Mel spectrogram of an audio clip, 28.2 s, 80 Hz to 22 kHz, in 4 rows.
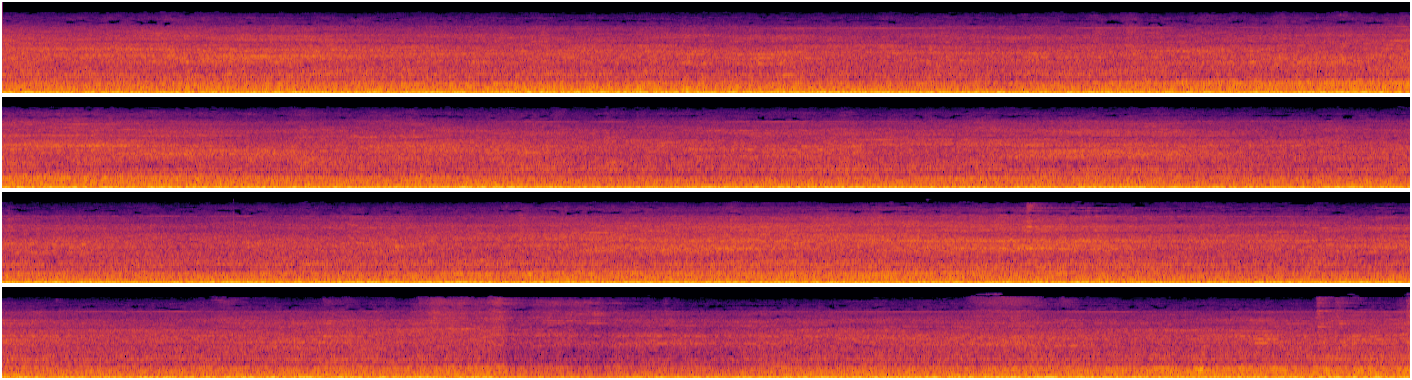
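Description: Intermodal freight train's cars rolling past at speed: a steady, loud rumble of steel wheels on the rails, briefly dipping about 24 seconds in.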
